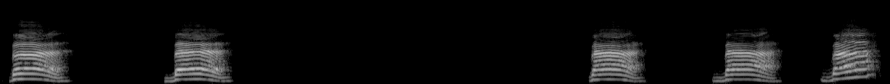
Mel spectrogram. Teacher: ब हमारे होठ दोनों मिलने चाहिए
